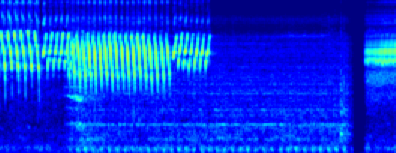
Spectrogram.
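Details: Gacor canary song meant to coax quiet canaries to sing: loud rapid high rattling trills for nearly three seconds, followed by low rumbling background noise and a brief trill at the close.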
